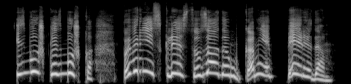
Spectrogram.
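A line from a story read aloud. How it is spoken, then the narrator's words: Loud. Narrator (Russian): громко произнес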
